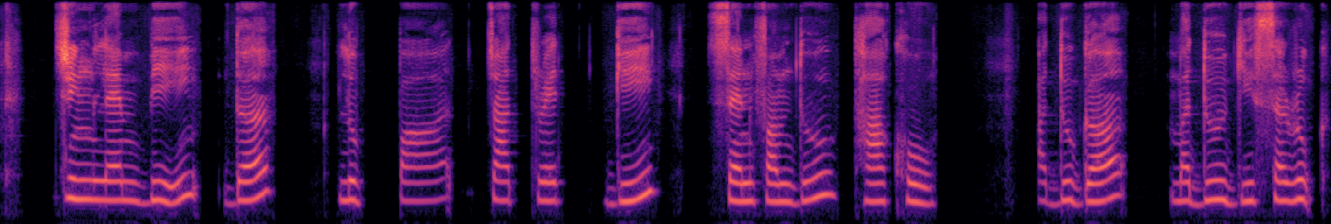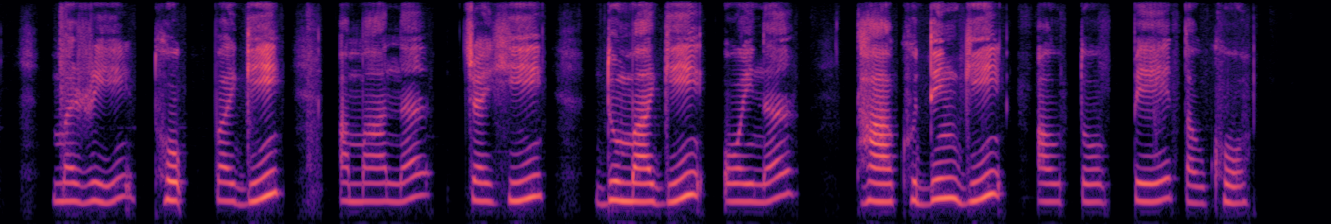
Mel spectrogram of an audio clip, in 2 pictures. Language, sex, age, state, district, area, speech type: Manipuri, female, 18-30, Manipur, Kangpokpi, urban, read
